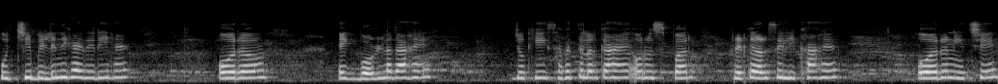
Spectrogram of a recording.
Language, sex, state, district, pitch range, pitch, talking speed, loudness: Hindi, female, Bihar, Saran, 290-315 Hz, 305 Hz, 175 wpm, -17 LUFS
